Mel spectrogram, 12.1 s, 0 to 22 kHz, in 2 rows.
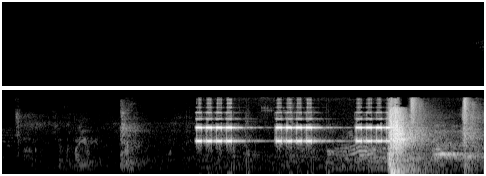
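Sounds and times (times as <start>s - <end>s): alarm clock beeping: 8.4s - 11.1s.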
